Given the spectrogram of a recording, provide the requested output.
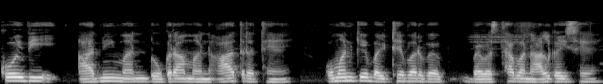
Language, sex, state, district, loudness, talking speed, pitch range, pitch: Surgujia, male, Chhattisgarh, Sarguja, -15 LUFS, 160 wpm, 125-145 Hz, 135 Hz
